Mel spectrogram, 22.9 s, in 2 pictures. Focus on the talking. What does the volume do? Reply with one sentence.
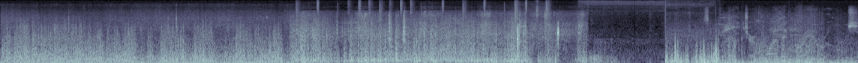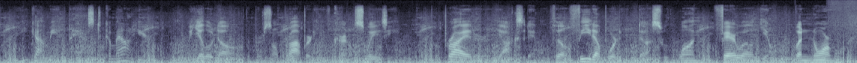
The loudness of the talking goes up.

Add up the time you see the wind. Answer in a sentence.
The wind can be heard for 23 seconds in total.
